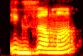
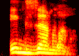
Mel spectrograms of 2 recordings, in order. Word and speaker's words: examen: The alphabet X is often pronounced as Z. Z. Okay. For example, examen, exact, exemple, exercice, exotique.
